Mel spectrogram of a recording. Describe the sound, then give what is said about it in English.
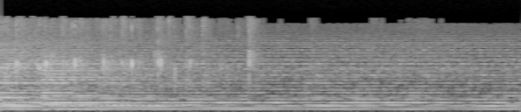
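An audience claps steadily during a sermon to bless the name of the Lord, a dense, continuous patter mixed with sustained, droning musical tones like an organ or keyboard holding chords underneath for the whole stretch. “Would you clap your hands and bless the name of the Lord?”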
